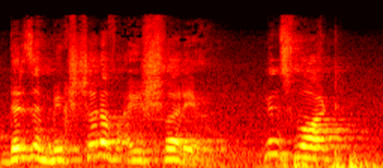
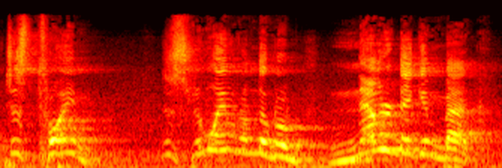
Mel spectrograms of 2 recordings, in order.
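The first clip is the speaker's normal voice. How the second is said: raised-pitch, mildly outraged rejection; acted annoyance, pitched up; indignant dismissal; 7 semitones higher than usual. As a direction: throw him out of the gang. Playmates rejecting Krishna.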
